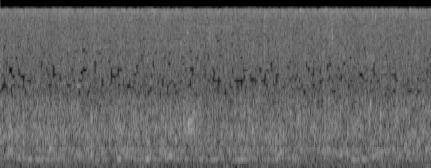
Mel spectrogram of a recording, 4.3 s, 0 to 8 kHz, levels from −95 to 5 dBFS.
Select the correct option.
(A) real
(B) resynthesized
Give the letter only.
A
